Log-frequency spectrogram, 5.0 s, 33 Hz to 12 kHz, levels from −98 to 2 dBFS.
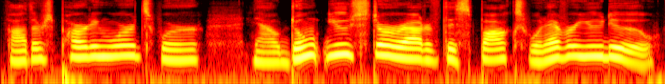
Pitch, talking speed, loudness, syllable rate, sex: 205 Hz, 180 wpm, -17 LUFS, 4.4 syllables/s, female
